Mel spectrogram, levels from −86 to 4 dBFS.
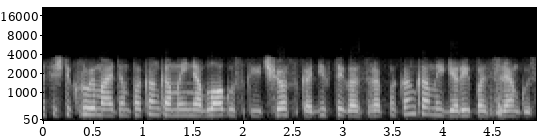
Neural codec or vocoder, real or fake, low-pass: codec, 16 kHz in and 24 kHz out, 1 kbps, XY-Tokenizer; fake; 7.2 kHz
